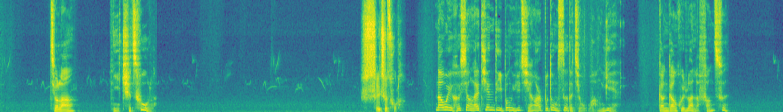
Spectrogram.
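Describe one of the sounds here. A young man speaks calmly and teasingly, close by.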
